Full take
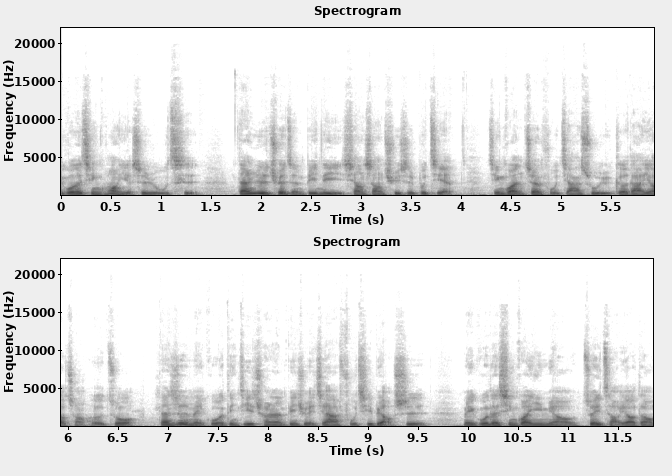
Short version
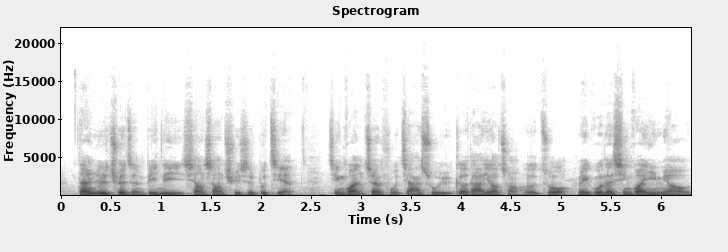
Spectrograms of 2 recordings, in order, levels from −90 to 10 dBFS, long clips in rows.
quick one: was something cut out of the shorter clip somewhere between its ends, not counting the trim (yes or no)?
yes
